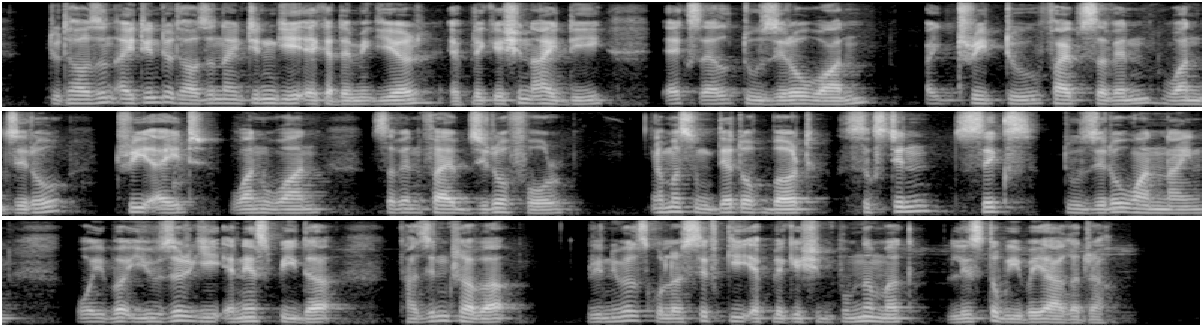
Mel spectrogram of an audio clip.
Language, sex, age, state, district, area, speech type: Manipuri, male, 60+, Manipur, Imphal West, urban, read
